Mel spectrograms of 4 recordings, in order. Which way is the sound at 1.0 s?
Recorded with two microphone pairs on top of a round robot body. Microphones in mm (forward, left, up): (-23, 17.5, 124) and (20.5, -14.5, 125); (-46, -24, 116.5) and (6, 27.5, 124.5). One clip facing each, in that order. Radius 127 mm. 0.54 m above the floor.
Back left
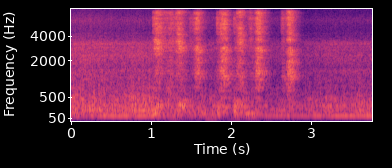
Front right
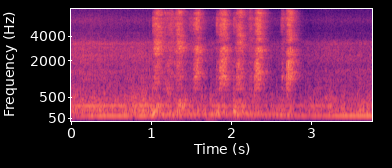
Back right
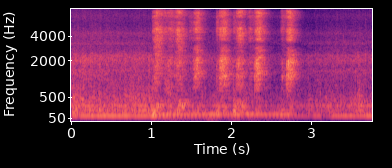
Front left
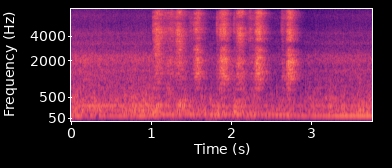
75° right.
